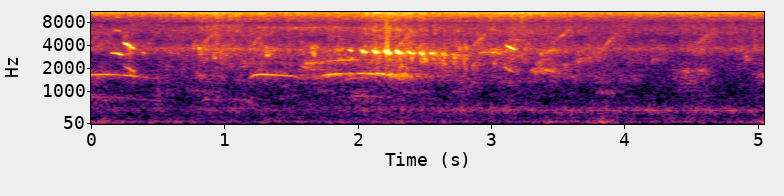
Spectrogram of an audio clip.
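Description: Faint bird calls: a few short whistled notes and chirps, with a quick trill about two seconds in.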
